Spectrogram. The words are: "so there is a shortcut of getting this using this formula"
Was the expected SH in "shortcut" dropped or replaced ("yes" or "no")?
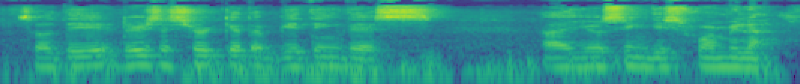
yes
